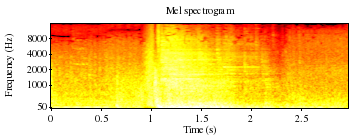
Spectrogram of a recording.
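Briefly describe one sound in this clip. A heavy tank cannon fires with a loud boom.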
